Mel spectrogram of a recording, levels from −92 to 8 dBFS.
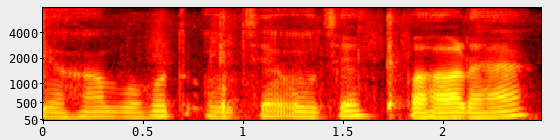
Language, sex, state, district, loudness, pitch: Hindi, male, Uttar Pradesh, Saharanpur, -20 LUFS, 120 Hz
